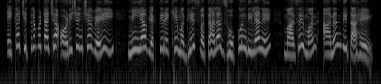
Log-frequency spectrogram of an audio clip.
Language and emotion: Marathi, happy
